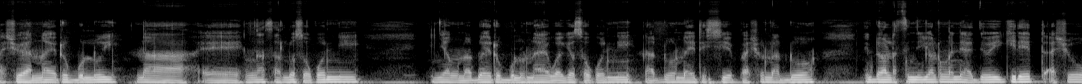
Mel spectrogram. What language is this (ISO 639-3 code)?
mas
